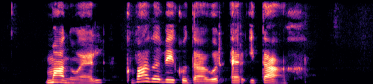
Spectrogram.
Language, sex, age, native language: Icelandic, female, 30-39, Ukrainian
